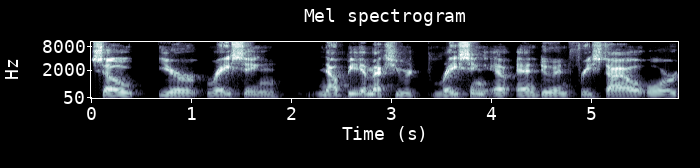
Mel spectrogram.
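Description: Against a quiet background, a man uses a plain, everyday voice at a medium pitch with ordinary pitch variation. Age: 60s. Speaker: podcast co-host. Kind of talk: casual chat.

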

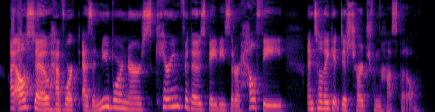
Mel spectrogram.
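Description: In a very clean recording with a silent background, a woman with an American accent and an ordinary speaking voice talks fairly quickly at a medium pitch, using lively intonation. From Texas. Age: 40s. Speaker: podcast host, nurse and educator. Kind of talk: casual monologue.

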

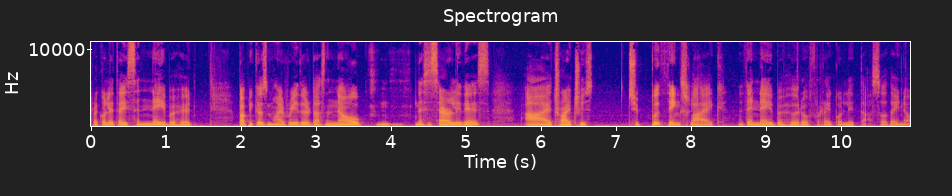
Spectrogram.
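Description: A woman with a Spanish accent, very deep and low-pitched, monotone and flat at a moderate pace, on a very clean recording with a silent background. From Argentina. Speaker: podcaster and writer. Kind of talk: solo podcast monologue.

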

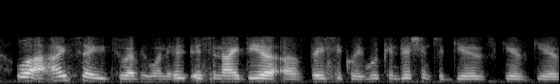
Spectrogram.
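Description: Speaking at a fairly quick pace, a man has an unremarkable speaking voice and a fairly high pitch. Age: 30s. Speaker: former pro football player and yoga advocate. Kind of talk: radio interview.

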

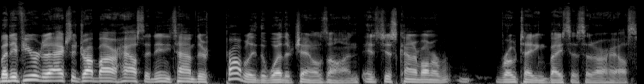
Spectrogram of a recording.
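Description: A man with a Southern US accent talks at a very fast pace. His medium-pitched voice swings very widely in pitch. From US South, North Alabama. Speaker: meteorologist. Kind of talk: casual chat.

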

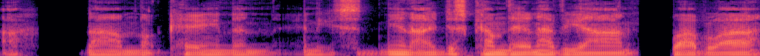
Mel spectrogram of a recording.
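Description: In a very clean recording with a silent background, a man speaks in an Australian accent. His pitch is fairly low, with fairly even intonation. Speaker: former rugby league player. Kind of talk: casual chat. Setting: studio.

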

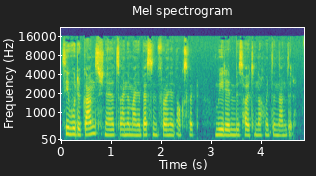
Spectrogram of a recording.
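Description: In a very clean recording with a silent background, a woman speaks at a medium pitch. Her tone is dark and mellow, her intonation monotone and flat. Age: 20s. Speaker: former intern abroad. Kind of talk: personal testimony.

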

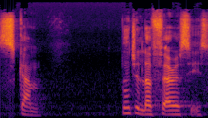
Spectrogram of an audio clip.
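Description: A man speaks with a South African accent in a bright, sharp tone. The recording is very clean, with a silent background. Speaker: pastor. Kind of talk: sermon. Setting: church. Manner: casual, humorous.

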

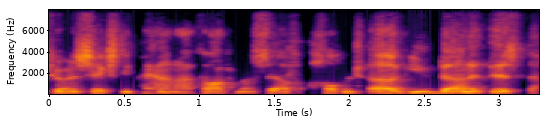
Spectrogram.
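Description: This man speaks with a Southern US accent at a fairly slow pace. His pitch is fairly high, with ordinary variation. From US South, southeast Missouri (Dexter). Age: 40s. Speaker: agricultural pilot. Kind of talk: casual interview.

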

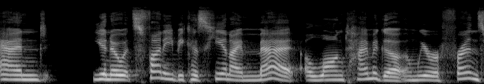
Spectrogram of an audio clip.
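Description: A woman speaks at a moderate pace with a fairly high pitch and ordinary pitch variation, in an unremarkable speaking voice. The recording is very clean, with a silent background. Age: 40s. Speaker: shaman and author. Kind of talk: casual interview.

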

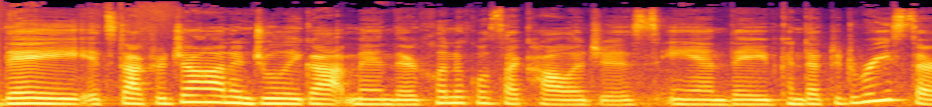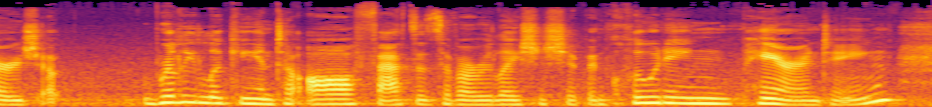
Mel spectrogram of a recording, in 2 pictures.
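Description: Her voice is an unremarkable speaking voice, medium in pitch with ordinary pitch variation. The woman talks at a fairly quick pace. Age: 30s. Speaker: podcast co-host. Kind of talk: casual chat.

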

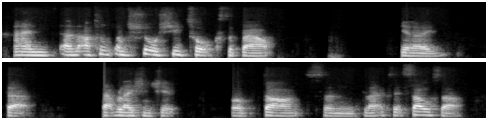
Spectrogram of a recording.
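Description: Very slow and broken by long, frequent pauses, a man talks. His voice is fairly high and somewhat breathy. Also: ordinary pitch variation. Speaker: podcast host. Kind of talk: casual interview chat.

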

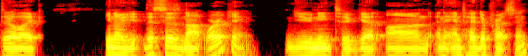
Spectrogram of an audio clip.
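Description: In a quiet background, a man with a New York accent talks in a fairly low pitch with monotone, flat intonation. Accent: New York area American. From New Jersey / New York. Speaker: entrepreneur and filmmaker. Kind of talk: interview.

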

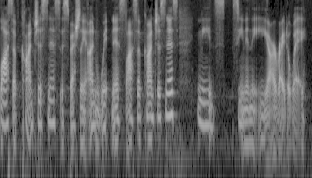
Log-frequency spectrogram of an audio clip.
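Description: A woman with an American accent speaks at a moderate pace in a very deep, low voice with vocal fry and very wide pitch swings. The recording is very clean, with a silent background. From Iowa, US Midwest. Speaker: physician assistant. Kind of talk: casual interview.

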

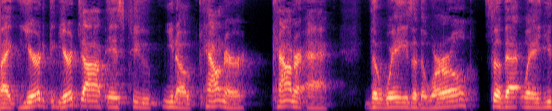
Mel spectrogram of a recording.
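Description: In an American accent, a man talks at a very slow pace on a very clean recording with a silent background. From New Jersey. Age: 50s. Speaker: podcast guest. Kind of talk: casual chat.

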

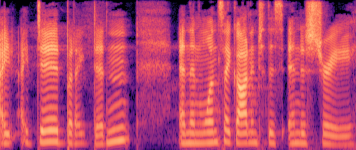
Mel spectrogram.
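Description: In an American accent, a woman with an unremarkable speaking voice talks at a fairly quick pace and medium pitch on a very clean recording with a silent background. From Ireland and US. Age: 30s. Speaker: airline ramp agent. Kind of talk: casual chat.

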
